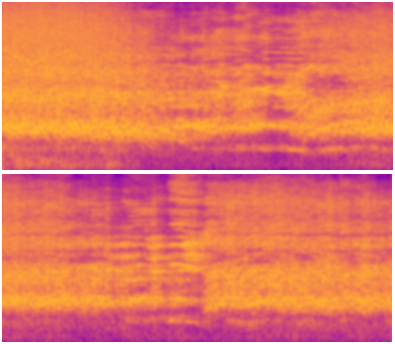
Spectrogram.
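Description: A large congregation shouting together in loud, sustained unison, responding to the preacher over the mosque's amplified sound.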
